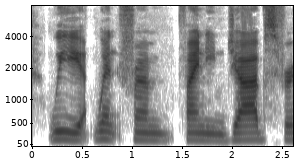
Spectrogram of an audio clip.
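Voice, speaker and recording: A woman speaks in an American accent with monotone, flat intonation. The sound is dry and close with no echo, on a very clean recording with a silent background. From Nebraska. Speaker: health coaching entrepreneur. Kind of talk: interview.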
